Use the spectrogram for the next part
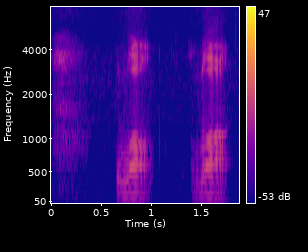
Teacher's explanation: cara melafalkannya, sisi lidah kita tempelkan ke gigi geraham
